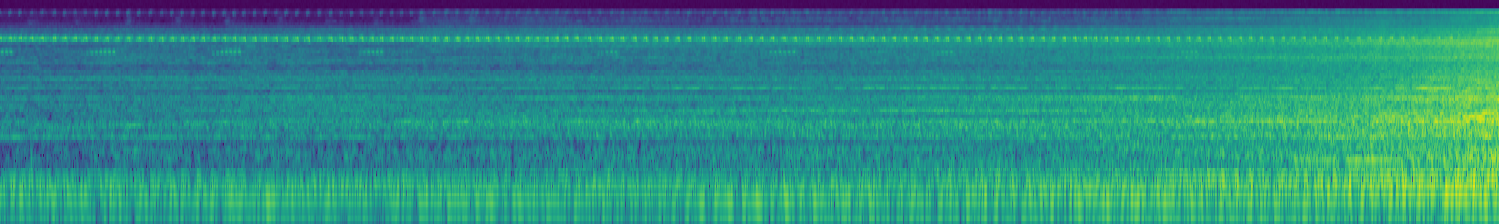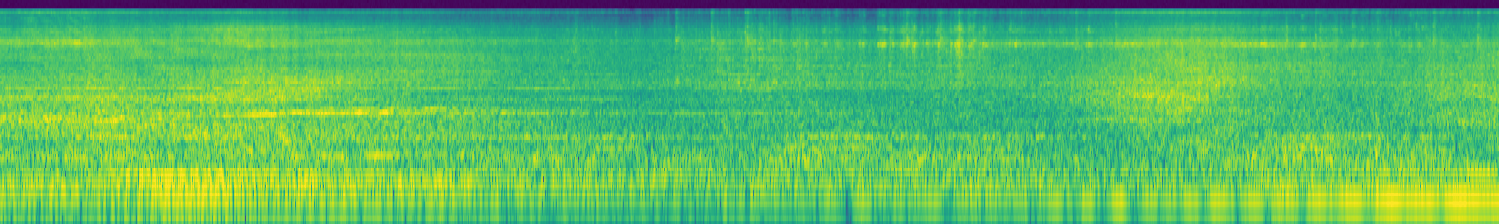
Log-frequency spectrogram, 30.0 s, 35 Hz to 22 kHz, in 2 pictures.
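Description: SRT QSY-class diesel-electric locomotive number 5219 approaching with its engine running, growing steadily louder until it passes close by about halfway through. Its passenger coaches then roll past, loud and steady.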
